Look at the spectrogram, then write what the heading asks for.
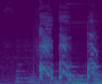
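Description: A man gives three harsh, raspy coughs that burst out loud in quick succession, the first two nearly back to back and the third after a brief pause, sounding partly voiced and gruff.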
